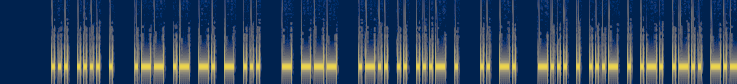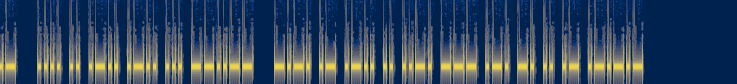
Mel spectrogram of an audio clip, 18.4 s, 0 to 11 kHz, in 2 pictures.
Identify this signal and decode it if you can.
Morse code, heard as a keyed tone, about 30 wpm, 700 Hz. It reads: SHE WANTS TO LIVE IN BEVERLY HILLS, CALIFORNIA.
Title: Easy Phrases 30wpm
